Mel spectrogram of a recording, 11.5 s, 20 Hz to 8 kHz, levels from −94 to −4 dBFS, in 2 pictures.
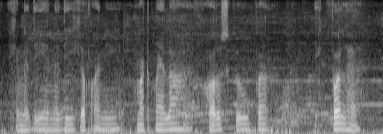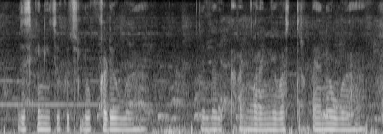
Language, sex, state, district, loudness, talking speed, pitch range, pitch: Hindi, male, Uttar Pradesh, Muzaffarnagar, -29 LUFS, 140 wpm, 125-135 Hz, 130 Hz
